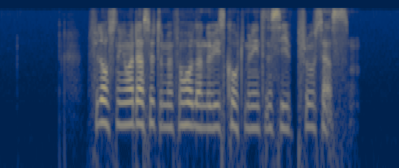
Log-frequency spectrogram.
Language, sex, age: Swedish, female, 27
